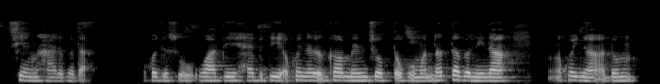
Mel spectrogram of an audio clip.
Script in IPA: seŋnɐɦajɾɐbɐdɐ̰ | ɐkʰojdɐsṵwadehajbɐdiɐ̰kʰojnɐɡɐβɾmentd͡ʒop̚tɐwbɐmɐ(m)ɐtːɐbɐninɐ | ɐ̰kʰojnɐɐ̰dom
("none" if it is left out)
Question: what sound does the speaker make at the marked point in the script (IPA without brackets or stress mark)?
n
